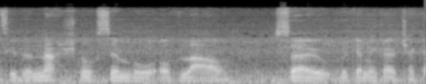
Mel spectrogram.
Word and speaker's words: Laos: I keep calling it Laos because it spelled Laos but it's actually pronounced Lao so I apologize for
